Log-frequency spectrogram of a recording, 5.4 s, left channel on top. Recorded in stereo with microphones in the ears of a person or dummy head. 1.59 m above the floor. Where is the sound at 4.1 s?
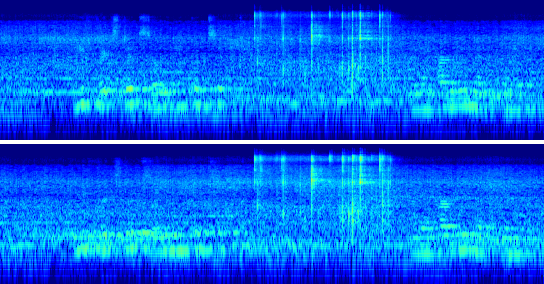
50° left (ahead or behind), 4.5 m.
